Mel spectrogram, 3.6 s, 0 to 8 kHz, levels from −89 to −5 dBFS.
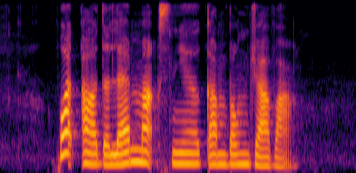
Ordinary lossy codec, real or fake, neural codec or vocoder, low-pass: none; real; none; 7.2 kHz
